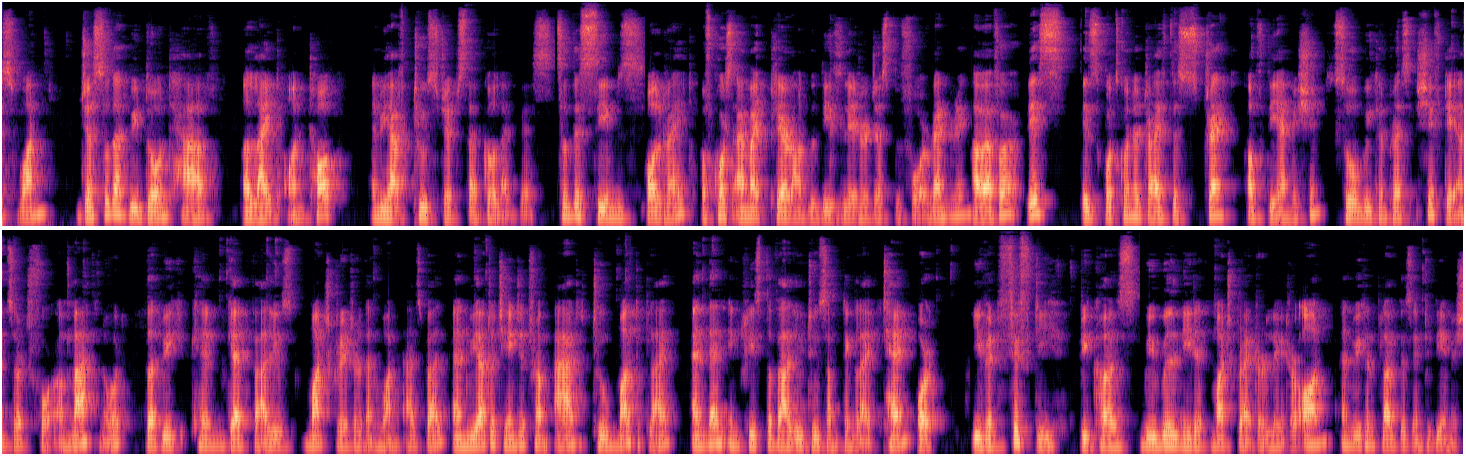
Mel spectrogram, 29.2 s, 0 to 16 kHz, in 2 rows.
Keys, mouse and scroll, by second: 8.3 middle click, 10.7 click, 11.3 click, 12.2 middle click, 13.2 scroll down 2, 13.4 middle click, 13.9 shift+a, 18.4-19.0 drag, 19.4-21.0 drag, 21.4 scroll up 2, 21.7-23.7 drag, 24.0-25.2 drag, 26.8-28.9 drag.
